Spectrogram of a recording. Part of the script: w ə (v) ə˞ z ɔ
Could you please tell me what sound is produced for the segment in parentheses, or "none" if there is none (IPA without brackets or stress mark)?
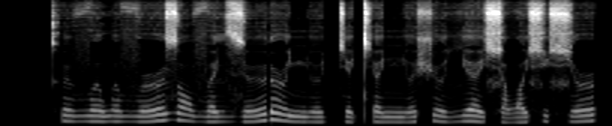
v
